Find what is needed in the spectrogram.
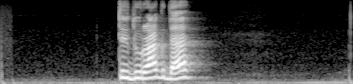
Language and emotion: Russian, angry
